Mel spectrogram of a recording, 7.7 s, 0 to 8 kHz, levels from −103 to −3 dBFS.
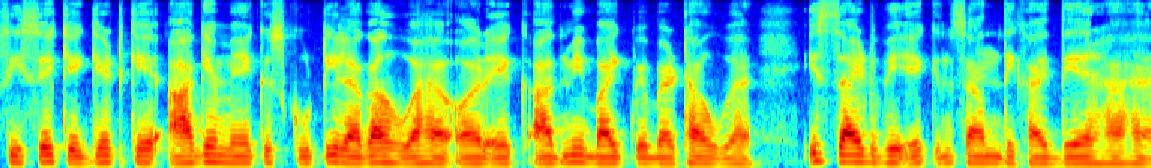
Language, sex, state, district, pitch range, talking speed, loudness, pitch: Hindi, male, Jharkhand, Ranchi, 105-120 Hz, 220 wpm, -18 LUFS, 115 Hz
